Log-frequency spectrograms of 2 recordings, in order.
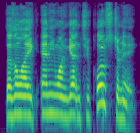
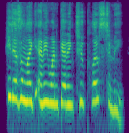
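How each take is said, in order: First: Said in the usual way. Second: Redone higher as Kelly, the right character; corrected take in the female lead's voice; Kelly's voice. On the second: Acted. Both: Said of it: "that is Kelly's line!".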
